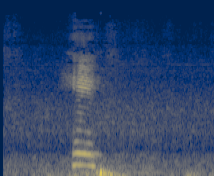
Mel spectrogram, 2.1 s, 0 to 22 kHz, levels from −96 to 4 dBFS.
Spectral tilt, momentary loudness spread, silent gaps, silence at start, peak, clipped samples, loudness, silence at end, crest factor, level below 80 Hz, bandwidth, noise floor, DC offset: -6.5 dB/octave; 25 LU; none; 0.45 s; -4 dBFS; under 0.1%; -25 LUFS; 0.15 s; 24 dB; -32 dBFS; 10.5 kHz; -48 dBFS; under 0.1%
